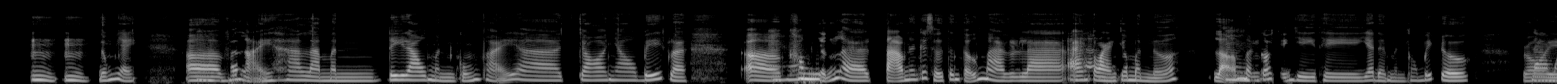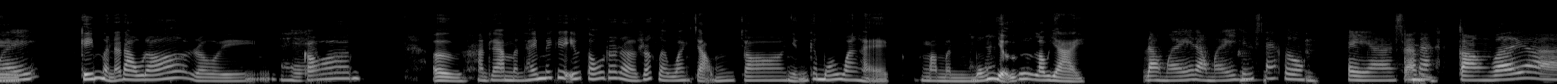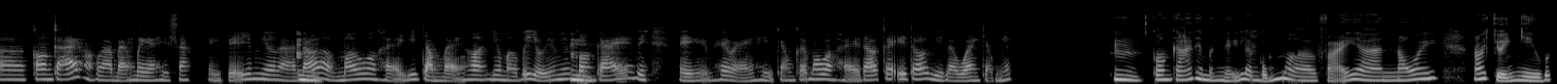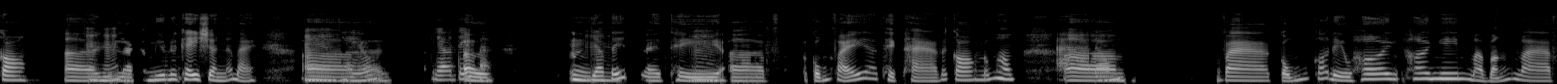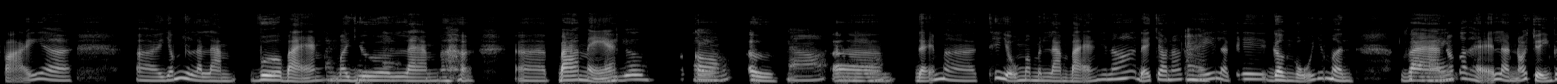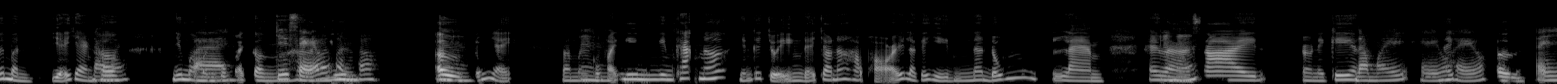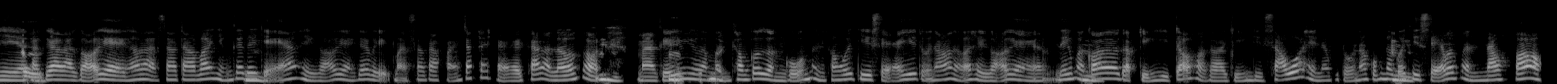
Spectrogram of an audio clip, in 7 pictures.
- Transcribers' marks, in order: tapping; unintelligible speech; other background noise; in English: "communication"; laugh; unintelligible speech
- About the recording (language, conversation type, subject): Vietnamese, unstructured, Theo bạn, điều gì quan trọng nhất trong một mối quan hệ?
